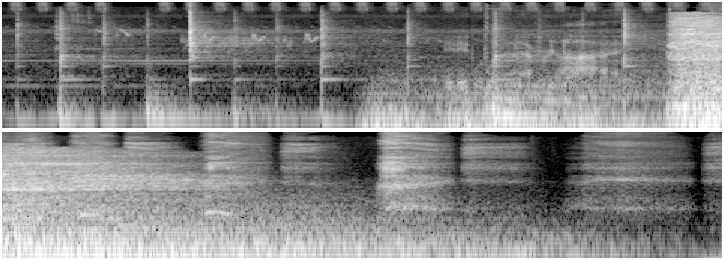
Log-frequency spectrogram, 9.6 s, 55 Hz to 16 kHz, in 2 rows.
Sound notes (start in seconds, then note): 4.2 creepy music; 6.1 gasping and panting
